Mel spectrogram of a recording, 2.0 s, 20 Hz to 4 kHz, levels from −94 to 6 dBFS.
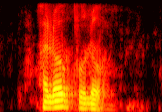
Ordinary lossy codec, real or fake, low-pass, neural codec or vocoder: AAC, 24 kbps; fake; 3.6 kHz; vocoder, 22.05 kHz, 80 mel bands, WaveNeXt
